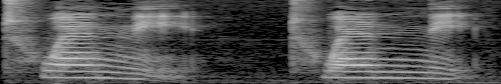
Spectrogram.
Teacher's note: It's gone. So we need to pronounce this word without the T.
